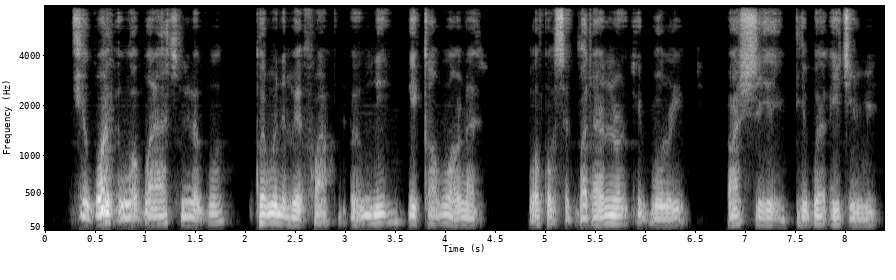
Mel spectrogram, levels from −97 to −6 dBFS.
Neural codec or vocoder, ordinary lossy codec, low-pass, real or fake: codec, 16 kHz, 1 kbps, FunCodec, trained on LibriTTS, 50 frames a second; none; none; fake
